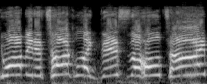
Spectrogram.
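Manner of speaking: very loud, high, booming, blasting delivery. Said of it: "I can't turn you down for myself".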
